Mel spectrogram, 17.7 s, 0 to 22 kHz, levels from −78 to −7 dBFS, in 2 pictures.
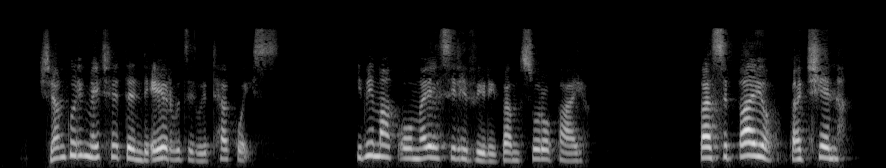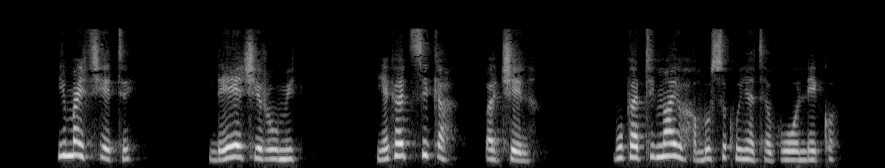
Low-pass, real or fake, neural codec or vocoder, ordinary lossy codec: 10.8 kHz; fake; codec, 16 kHz in and 24 kHz out, 0.6 kbps, FocalCodec, streaming, 2048 codes; MP3, 48 kbps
